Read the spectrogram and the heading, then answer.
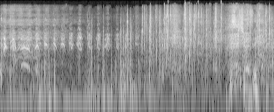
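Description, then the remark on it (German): Crinkly rustling of a nut packet being handled, a dense run of sharp plastic crackles continuing throughout, with a voice or laughter briefly audible at the start and again near the end. “Darf ich noch etwas bieten, nämlich das Rascheln von meiner Nusspackung?”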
